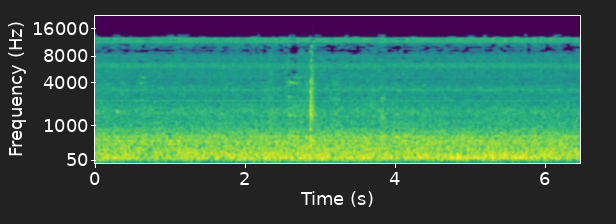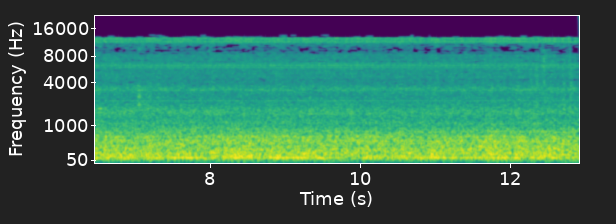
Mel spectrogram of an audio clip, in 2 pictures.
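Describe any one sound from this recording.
Wind rushes and buffets loudly past at speed outdoors.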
